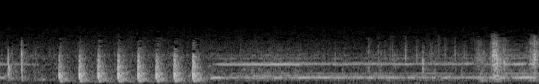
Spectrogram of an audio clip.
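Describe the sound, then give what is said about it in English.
A quick, even run of about ten sharp knocks by police officers on the door of a white single-frame house, number 763, in a rundown section of the city, followed by a steady low hum with a few faint taps, and no voices. “Want to knock?”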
